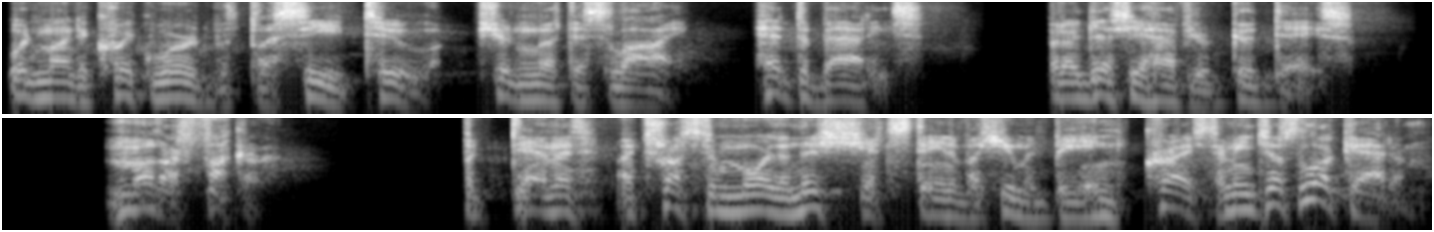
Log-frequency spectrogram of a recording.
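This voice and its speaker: A man voicing a cynical, abrasive rebel in a video game, with a gritty rasp and a sardonic, commanding way of talking. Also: fairly low pitch, expressive, unhurried, bright, forceful tone, full character voice. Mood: angry, disgusted. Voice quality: raspy, gritty.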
